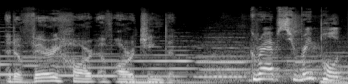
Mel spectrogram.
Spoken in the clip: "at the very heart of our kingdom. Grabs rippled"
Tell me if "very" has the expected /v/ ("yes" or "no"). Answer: yes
